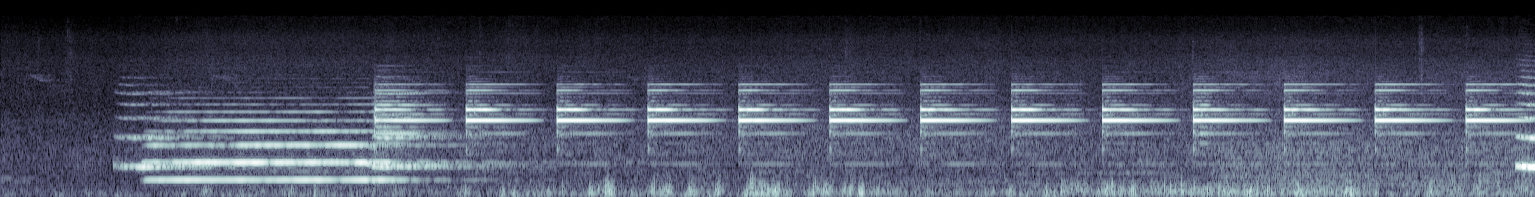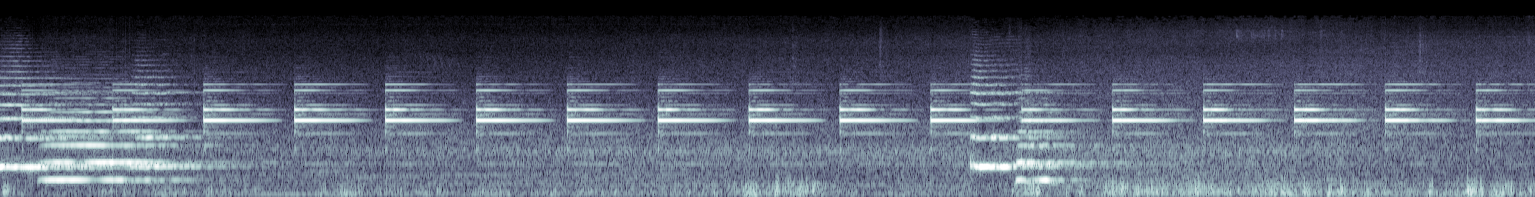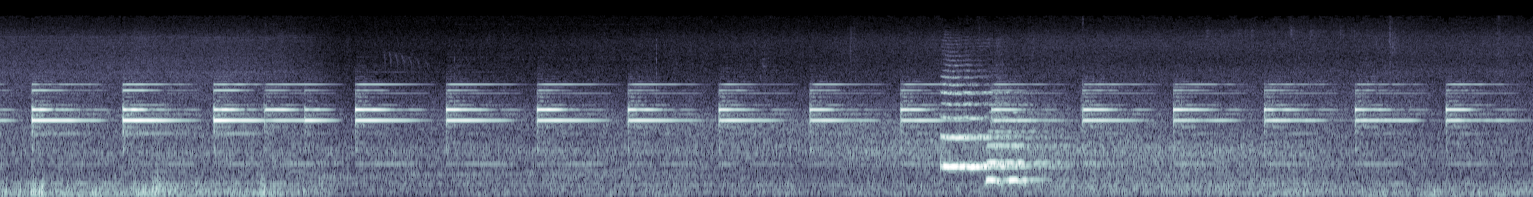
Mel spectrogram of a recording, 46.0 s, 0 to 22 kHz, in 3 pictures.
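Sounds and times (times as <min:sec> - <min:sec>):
level crossing warning bell: 0:03.7 - 0:46.0
short horn: 0:40.1 - 0:41.4.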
